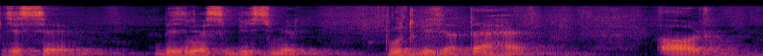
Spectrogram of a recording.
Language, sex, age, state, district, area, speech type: Hindi, male, 45-60, Bihar, Samastipur, rural, spontaneous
